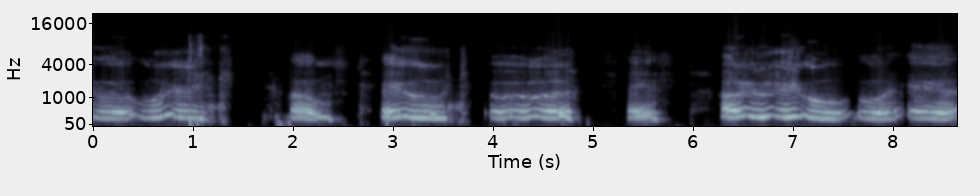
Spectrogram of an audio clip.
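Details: Dysarthria in cerebral palsy: male host with cerebral palsy who struggles to communicate verbally and has used an iPad to communicate; this stretch is probably him speaking.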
